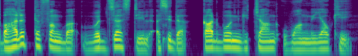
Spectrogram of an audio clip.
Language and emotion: Manipuri, neutral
